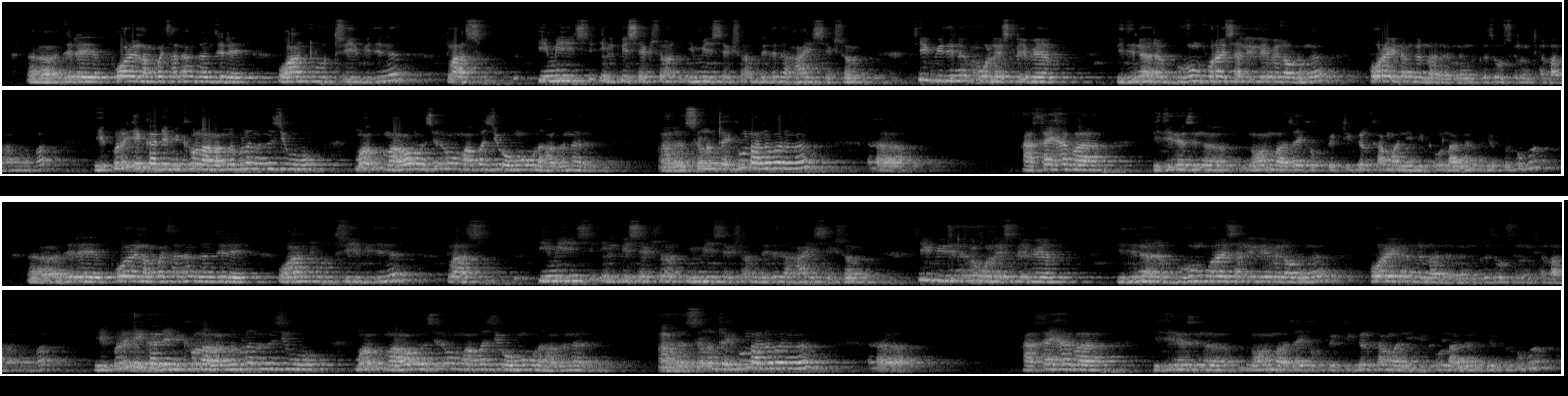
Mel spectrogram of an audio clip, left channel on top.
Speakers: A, on the left; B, on the right.
A: ओ जेरै- फरायलांबाय थानांगोन जेरै- वान, टु, थ्रि बिदिनो class M E, L P section, M E section, बिदिनो हाइ सेक्सन, थिग बिदिनो
B: औ
A: कलेज लेभेल बिदिनो आरो बुहुम फरायसालि लेभेलाव नोङो। फरायनांगोन आरो नों गोजौ सोलोंथाइ लानांगौबा बेफोर
B: नंगौ
A: एकाडेमिक बेखौ लालांनोब्ला नोङो जिउआव मा-माबा मोनसे नङा, माबा जिउआव मावनो हागोन आरो।
B: औ
A: आरो सोलोंथाइखौ लानोबा नोङो, ओ आखाइ हाबा बिदिनो जोङो, नङा होमबा? जायखौ प्रेक्टिकेल खामानि बेखौ लानो बेफोरखौबो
